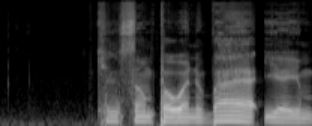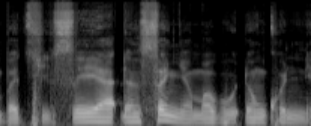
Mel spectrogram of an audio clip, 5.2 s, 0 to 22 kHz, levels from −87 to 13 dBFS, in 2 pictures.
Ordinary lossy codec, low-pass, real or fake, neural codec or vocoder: none; none; real; none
